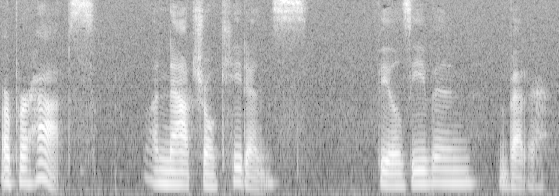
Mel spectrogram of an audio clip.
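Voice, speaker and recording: A woman guiding a breathing meditation in soft, soothing, unhurried instructions. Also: low voice. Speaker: meditation guide.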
